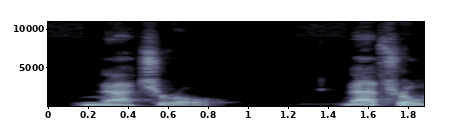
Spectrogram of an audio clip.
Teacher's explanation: the first syllable is pronounced with a short a like black cat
